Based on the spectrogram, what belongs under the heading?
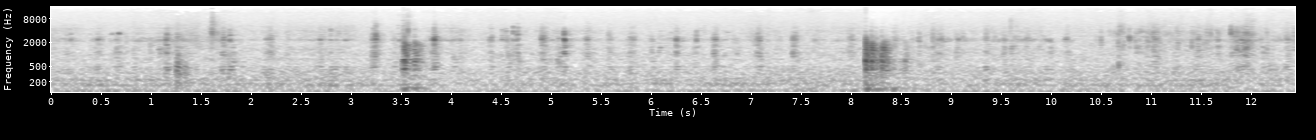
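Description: Close-up chewing of jackfruit: wet mouth clicks and smacks, with two louder bursts about three and a half and eight seconds in.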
